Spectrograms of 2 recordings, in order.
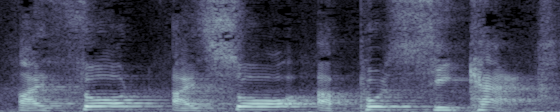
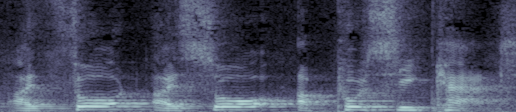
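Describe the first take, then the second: First: "thought", "saw", "puss" and "cat" beaten out slowly, higher; rhythmic stress. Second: "thought", "saw", "puss", "cat" each hit, a bit higher; rhythmic stress. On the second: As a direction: read it as four clear beats on "thought", "saw", "puss", "cat". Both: Shown as a demonstration. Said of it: "in that line you've got thought, saw, puss, and cat".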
